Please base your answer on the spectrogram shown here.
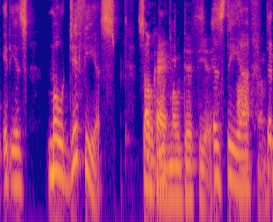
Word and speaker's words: Modiphius: star trek adventures role-playing game right now i pronounced the name of the company wrong it is modiphius okay the name of the people who make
